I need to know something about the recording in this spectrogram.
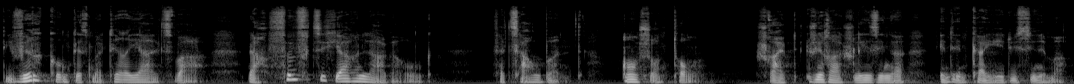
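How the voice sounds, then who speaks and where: Husky man reading literary prose. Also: fairly low pitch, expressive, a little slow, darkish tone. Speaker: narrator, reader of a literary text. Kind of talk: scripted literary narration.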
